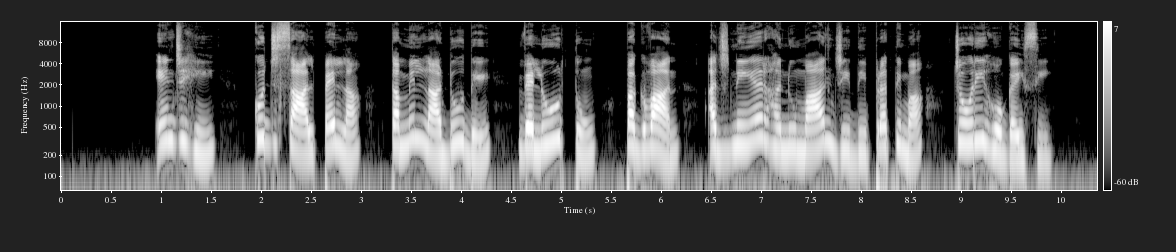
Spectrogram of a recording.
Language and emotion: Punjabi, neutral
